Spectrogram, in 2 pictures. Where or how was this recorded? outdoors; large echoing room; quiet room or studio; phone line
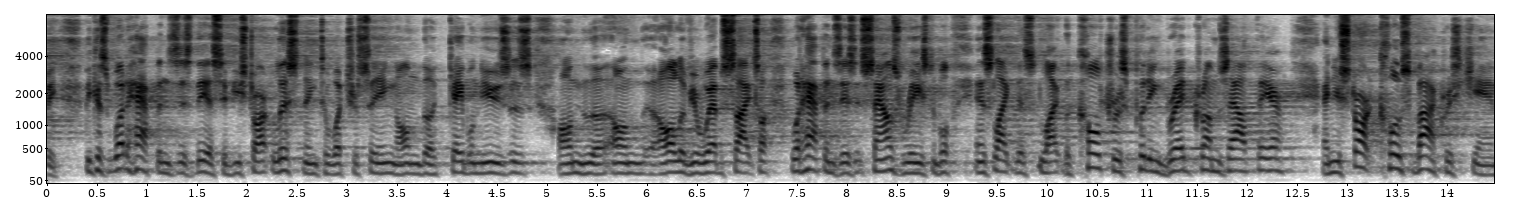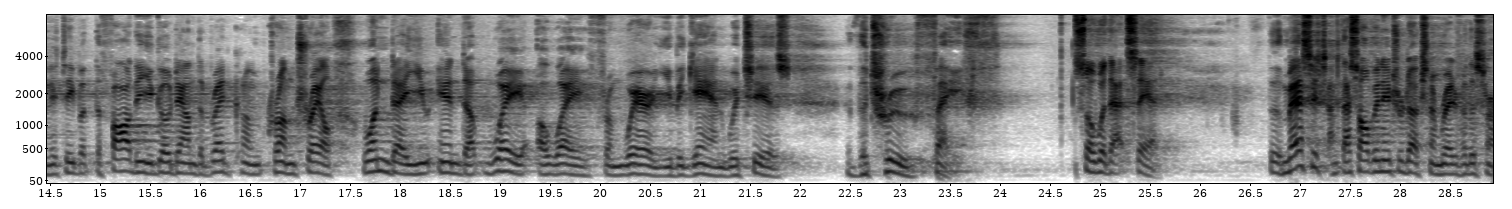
large echoing room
